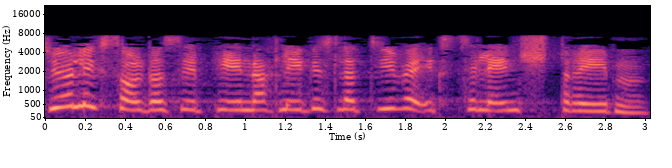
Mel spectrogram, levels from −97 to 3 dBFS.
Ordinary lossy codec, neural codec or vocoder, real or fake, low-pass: none; none; real; 7.2 kHz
